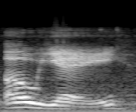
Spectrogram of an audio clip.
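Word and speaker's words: Oyez: here these are from oay I know it says o yes but it's pronounced oay like when you think about when they get a court to start oh yeah oh yeah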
